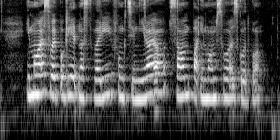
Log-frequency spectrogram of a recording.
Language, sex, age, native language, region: Slovenian, female, 18-29, Slovenian, Drava region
